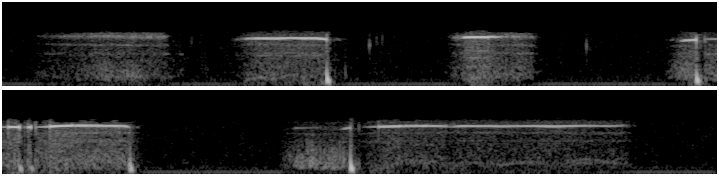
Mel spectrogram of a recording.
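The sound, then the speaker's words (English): A person whistles a simple tune in five breathy phrases, the notes mostly held steady with short pauses between them. The whistling is fairly loud, with no talking. “I'm going to see if I can whistle this off.”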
